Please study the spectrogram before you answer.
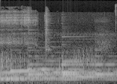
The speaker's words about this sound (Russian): Песенку свою урчит.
